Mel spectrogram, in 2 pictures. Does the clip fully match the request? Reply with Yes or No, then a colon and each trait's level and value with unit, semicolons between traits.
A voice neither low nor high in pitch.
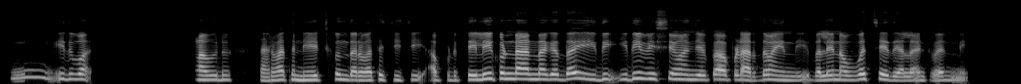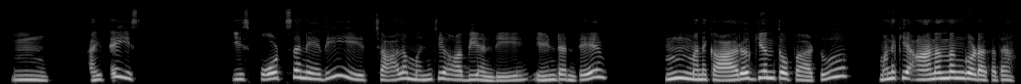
No: high, 220 Hz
